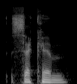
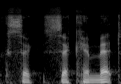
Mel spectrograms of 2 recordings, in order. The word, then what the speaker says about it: Sekhmet: And it's the feminine form of that, Sekhemt or Sekhemet or Sekhmet as people pronounce it.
